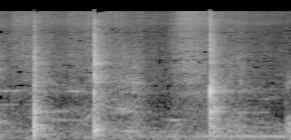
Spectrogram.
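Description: Metal ladle stirring chicken pieces in freshly added chicken stock in a wok, over a low sizzle, with three sharp clacks of the ladle against the pan.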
